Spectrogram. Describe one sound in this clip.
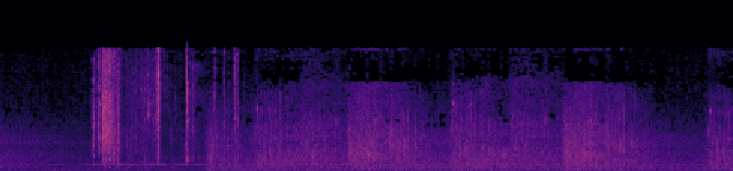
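A knife stabs into flesh with wet, sharp thuds.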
